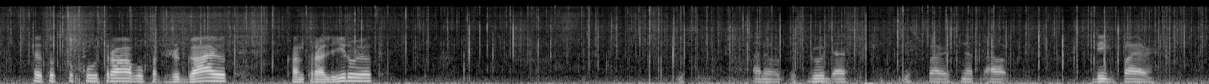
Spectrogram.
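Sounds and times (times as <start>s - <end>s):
dry grass burning and crackling: 0.0s - 12.0s
soft hiss of fire: 0.0s - 12.0s.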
